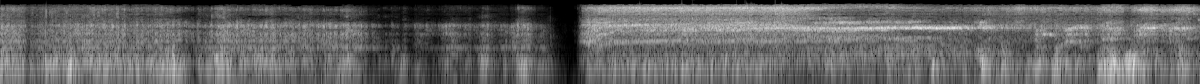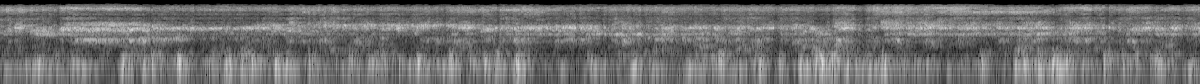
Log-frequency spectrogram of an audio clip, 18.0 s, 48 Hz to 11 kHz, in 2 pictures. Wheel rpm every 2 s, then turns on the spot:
20, 20, 110, 220, 230, 230, 240, 230, 240.
0-4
